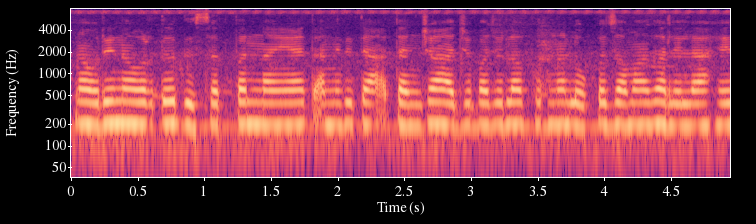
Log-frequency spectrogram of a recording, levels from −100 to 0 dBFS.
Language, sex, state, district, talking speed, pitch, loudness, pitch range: Marathi, female, Maharashtra, Gondia, 170 wpm, 200 Hz, -15 LUFS, 195-200 Hz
